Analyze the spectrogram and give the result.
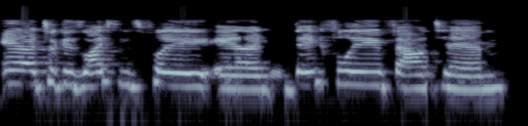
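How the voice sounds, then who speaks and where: A woman's voice: high voice, steady tone, a little slow, fairly bright tone, highs cut off. A young woman co-hosting a podcast, telling a story animatedly with lots of swearing. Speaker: podcast co-host. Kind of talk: casual chat.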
